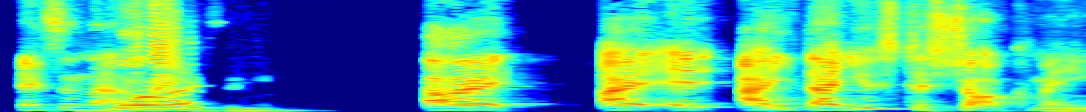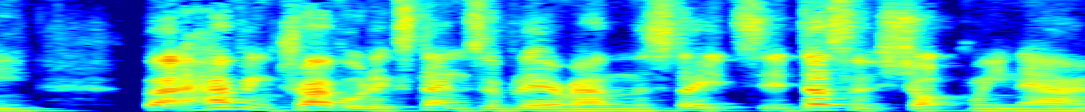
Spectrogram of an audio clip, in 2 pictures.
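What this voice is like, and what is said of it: British accent. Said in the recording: “I'm just this fascinating British guy. Because, you know, they've never heard the accent.”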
